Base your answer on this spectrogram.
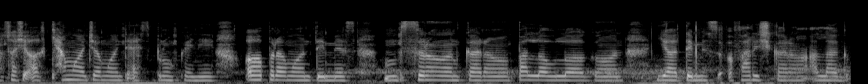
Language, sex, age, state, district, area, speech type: Kashmiri, male, 45-60, Jammu and Kashmir, Baramulla, rural, spontaneous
